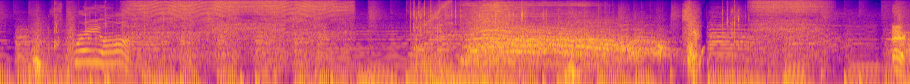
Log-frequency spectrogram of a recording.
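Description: Spray effect from the Color Crush match-three mobile game, a bright hissing burst over busy game music and chimes, with repeated announcer-style voice callouts layered throughout.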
